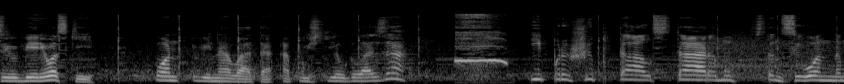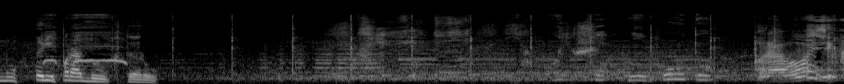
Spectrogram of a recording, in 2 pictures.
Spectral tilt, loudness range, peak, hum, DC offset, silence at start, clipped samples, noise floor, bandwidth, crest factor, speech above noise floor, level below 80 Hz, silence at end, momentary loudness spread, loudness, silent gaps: -4 dB/octave; 8 LU; -12 dBFS; none; under 0.1%; 0 s; under 0.1%; -55 dBFS; 11.5 kHz; 20 dB; 23 dB; -74 dBFS; 0 s; 15 LU; -33 LUFS; none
